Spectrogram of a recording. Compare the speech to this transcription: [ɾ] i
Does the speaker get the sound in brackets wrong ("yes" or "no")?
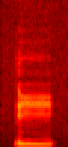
no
